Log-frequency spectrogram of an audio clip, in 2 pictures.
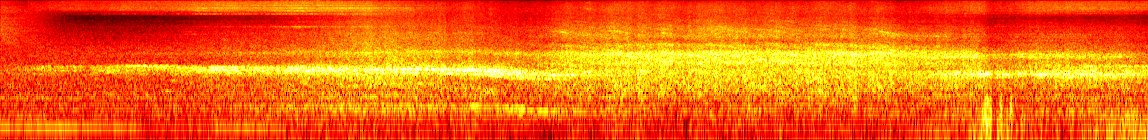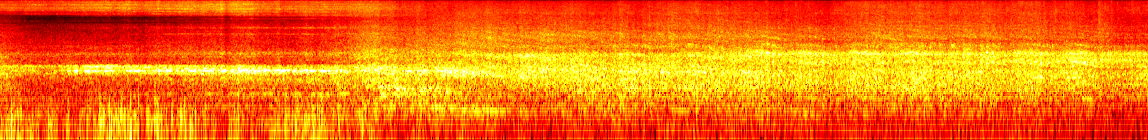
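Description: Amtrak electric passenger train passing at speed: a steady rush of wheels on rail with a high whine that slides down in pitch, and a run of low thumps from the wheels over the rails in the middle.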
